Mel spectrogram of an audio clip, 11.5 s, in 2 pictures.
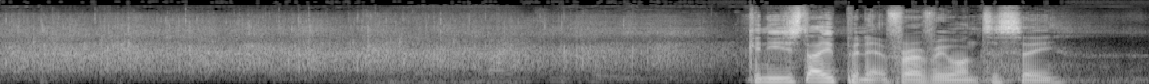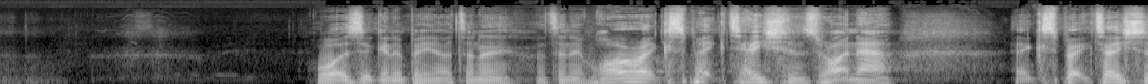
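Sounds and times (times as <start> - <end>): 
audience applause: 0.0 - 4.0
speech: 3.7 - 5.4, 7.4 - 11.4.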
